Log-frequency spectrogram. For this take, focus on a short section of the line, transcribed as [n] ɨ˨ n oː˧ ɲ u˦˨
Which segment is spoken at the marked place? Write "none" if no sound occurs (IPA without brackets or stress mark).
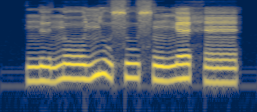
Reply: n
